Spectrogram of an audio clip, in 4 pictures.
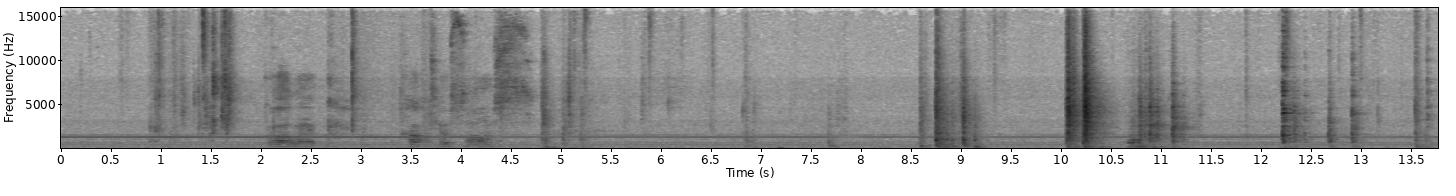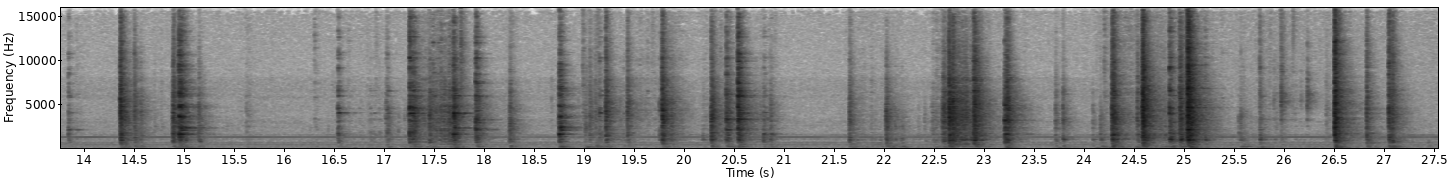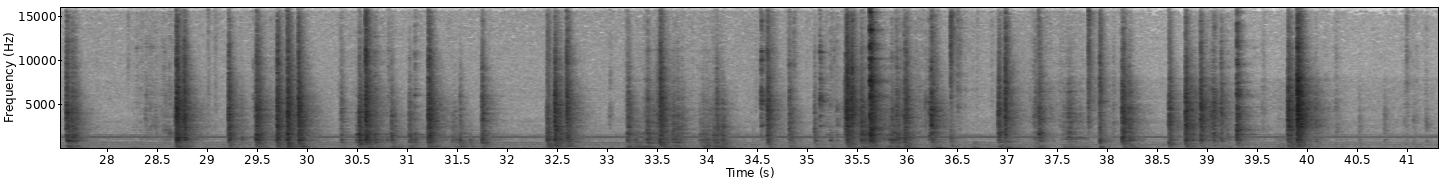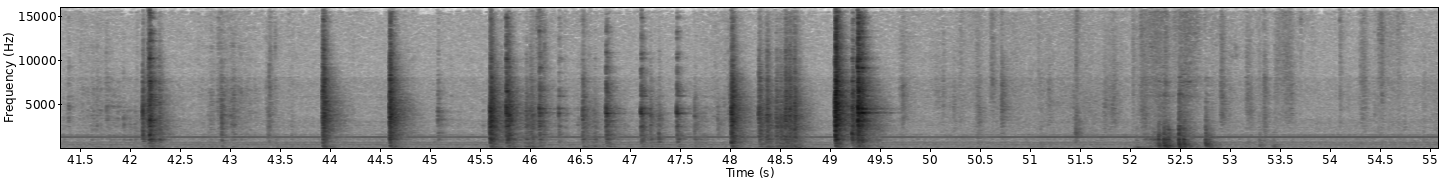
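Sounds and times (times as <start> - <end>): faint steady hum: 0.0 - 55.0
jars and bottles clattering on shelves: 52.1 - 53.0.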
